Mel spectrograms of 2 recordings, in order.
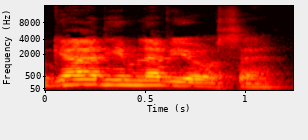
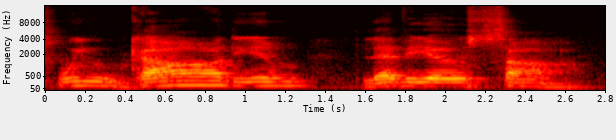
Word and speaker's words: Wingardium Leviosa: arms like a windmill you're saying it wrong how do you do to manage down its Wingardium Leviosa with the GAR nice and long you do it then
